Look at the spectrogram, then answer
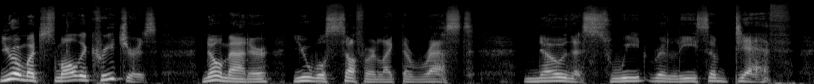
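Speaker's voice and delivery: put-on alien voice. Recapping a movie, acting out the alien after freezing the boy in a beam: Psycho Goreman voice. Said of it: "And then suddenly the alien walks out and he goes".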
